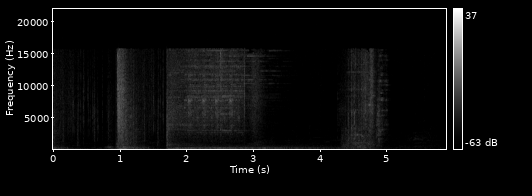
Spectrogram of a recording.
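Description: A bright chime rings out to announce a new turn.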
